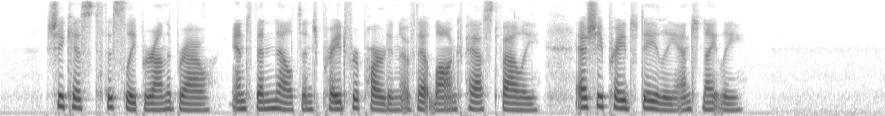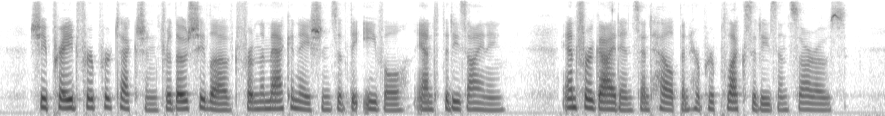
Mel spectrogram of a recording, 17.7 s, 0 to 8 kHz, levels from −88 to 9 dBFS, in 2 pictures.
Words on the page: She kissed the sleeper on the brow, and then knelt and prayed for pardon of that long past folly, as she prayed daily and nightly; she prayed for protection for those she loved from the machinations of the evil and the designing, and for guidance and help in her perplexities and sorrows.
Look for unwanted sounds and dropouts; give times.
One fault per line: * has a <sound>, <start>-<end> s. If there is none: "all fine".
all fine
